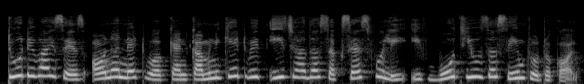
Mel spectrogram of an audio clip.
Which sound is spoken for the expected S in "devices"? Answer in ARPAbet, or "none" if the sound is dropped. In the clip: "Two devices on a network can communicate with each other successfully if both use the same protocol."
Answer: S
